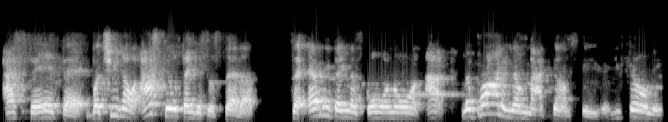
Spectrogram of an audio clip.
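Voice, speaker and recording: A woman's voice: sing-song, normal speed. A woman, chatting casually as a guest on an online sports talk show and laughing often. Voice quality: deep raspy voice. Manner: laughs often, loud and teasing. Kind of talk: casual chat. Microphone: online call. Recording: roomy, dull lo-fi online call audio.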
